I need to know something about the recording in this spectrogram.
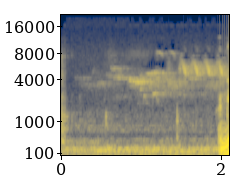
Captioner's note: birds chirping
